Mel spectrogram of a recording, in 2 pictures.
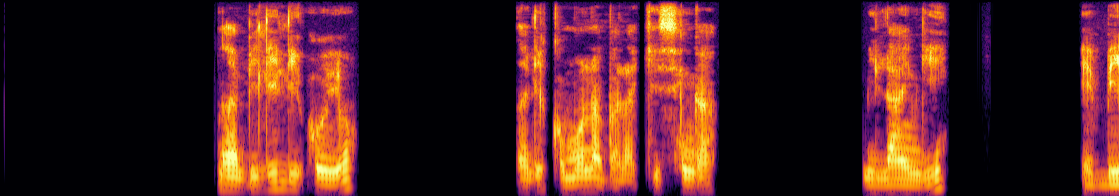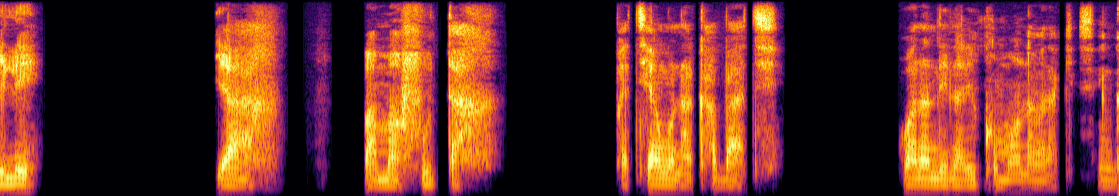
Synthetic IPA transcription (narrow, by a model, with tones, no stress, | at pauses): na˨bi˨li˦li˦ʔo˦jo˦ | na˨li˦ko˨mɔ˦na˨ba˨la˨kʰi˦si˦ŋɡa˦ | mi˨la˨ŋɡi˦ | e˨be˨le˦ | ja˨ | ba˨ma˨fu˦ta˨ | b̥a˨ti˦ja˦ŋɡo˦na˨kʰa˨ba˦tʰi̥˨ | wa˦na˦nde˦n˨a˨li˦kʰo˨mɔ˦na˨a˨la˨ki̥˦si˦ŋɡa˦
